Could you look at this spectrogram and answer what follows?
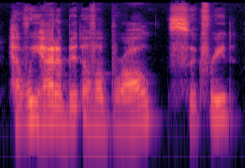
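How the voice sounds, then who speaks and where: A raspy, female-sounding put-on character voice at a middle pitch speaks at a fairly slow pace. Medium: read story.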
